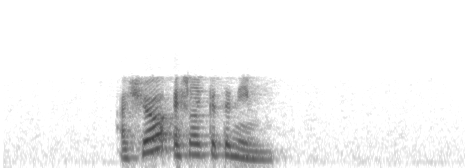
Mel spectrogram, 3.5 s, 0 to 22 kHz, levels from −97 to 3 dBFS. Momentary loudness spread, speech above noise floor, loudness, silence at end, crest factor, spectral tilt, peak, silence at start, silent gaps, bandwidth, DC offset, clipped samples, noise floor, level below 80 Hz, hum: 13 LU; 51 dB; -31 LUFS; 1.45 s; 24 dB; -4 dB/octave; -12 dBFS; 0.9 s; none; 4.3 kHz; under 0.1%; under 0.1%; -82 dBFS; -78 dBFS; none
